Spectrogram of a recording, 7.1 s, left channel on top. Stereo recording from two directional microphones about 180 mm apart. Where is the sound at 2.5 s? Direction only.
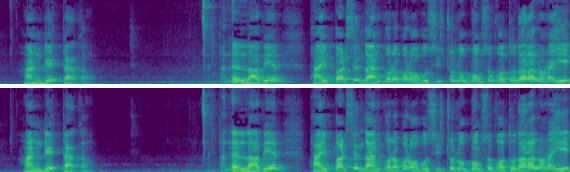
30° right (ahead or behind).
